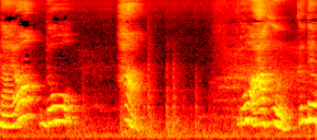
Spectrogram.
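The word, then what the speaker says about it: נֹחַ: 이 뒤에는 무조건 으를 붙여요. 히브리어는. 그래서 노아흐.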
